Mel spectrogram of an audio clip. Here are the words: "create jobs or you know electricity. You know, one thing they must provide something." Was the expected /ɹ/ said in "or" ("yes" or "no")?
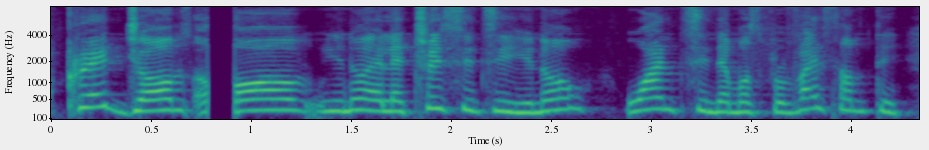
no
